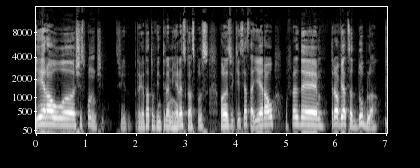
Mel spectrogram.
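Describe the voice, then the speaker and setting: A man's words come at a moderate pace in a very clean recording over a silent background. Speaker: anthropologist and lecturer. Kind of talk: interview conversation. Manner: direct and persuasive.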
